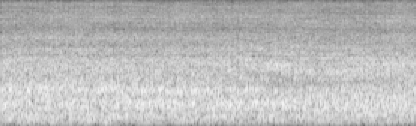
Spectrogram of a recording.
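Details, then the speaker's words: Optimus Hiker Plus liquid-fuel pressurized stove burner at full blast, kept pumped up; steady, even roar with hissing top, no sputter or pulsing, plenty of heat: normal burner roar at full power. "So a great little stove here, lots of heat coming off of that. Put it full blast."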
